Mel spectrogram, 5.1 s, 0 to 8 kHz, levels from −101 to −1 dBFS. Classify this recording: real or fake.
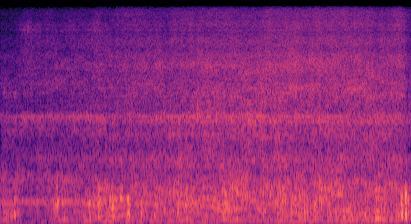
fake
